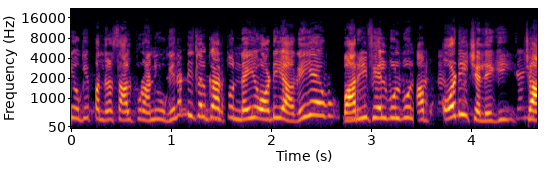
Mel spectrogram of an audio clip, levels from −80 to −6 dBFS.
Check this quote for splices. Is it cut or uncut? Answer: cut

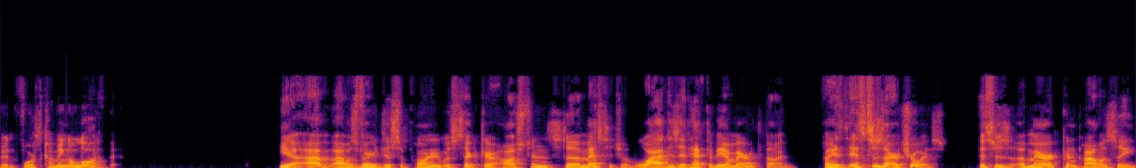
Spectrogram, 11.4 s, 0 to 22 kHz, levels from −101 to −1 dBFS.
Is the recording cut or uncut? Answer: uncut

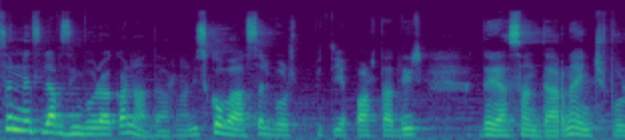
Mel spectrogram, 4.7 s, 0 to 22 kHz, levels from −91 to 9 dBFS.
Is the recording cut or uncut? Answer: uncut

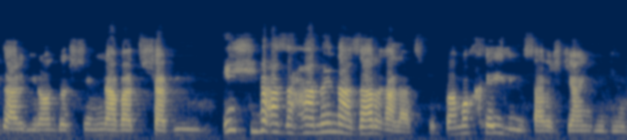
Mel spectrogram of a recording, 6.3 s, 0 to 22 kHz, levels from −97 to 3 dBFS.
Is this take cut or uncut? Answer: cut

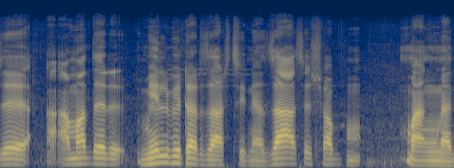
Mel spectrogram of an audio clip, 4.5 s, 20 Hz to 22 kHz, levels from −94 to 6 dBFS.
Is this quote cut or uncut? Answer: uncut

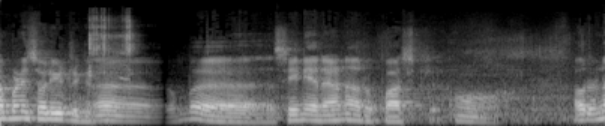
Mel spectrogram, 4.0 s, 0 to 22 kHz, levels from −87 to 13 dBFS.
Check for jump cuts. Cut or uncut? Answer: cut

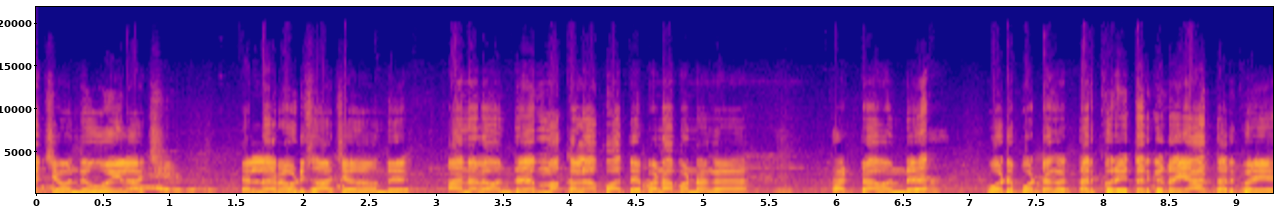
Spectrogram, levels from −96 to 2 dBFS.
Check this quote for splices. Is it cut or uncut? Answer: uncut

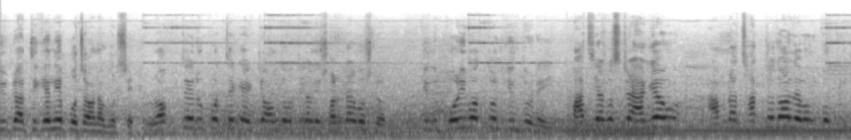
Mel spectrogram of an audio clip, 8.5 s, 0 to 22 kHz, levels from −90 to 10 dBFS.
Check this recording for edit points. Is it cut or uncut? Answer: cut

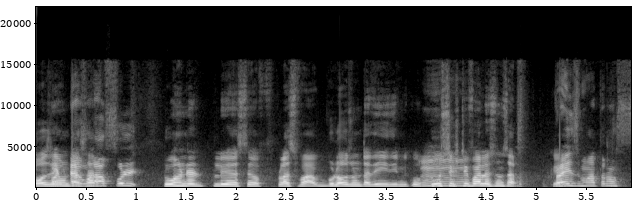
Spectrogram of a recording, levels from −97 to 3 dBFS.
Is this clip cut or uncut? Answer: cut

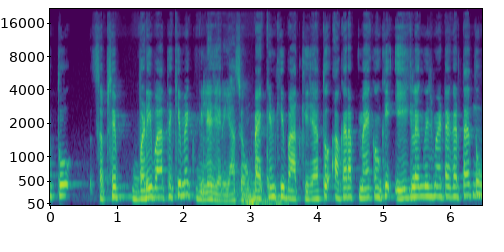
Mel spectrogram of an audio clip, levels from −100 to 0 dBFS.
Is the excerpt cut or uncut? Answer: cut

